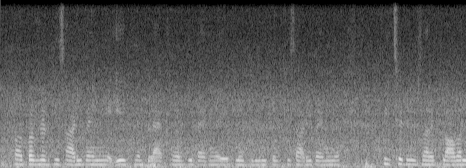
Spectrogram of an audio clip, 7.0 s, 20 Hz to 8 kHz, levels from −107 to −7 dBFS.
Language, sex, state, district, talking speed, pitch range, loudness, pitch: Hindi, female, Jharkhand, Sahebganj, 215 wpm, 190-210 Hz, -29 LUFS, 200 Hz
